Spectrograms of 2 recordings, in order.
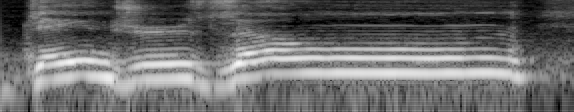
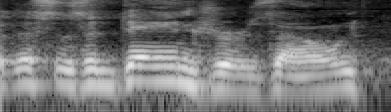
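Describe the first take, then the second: First: Slow, high, drawn-out sung [name]. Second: Said in the usual way. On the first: Shown as a demonstration. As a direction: croon it like the movie song.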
